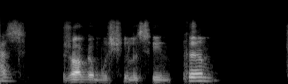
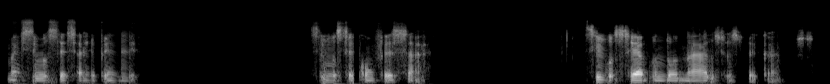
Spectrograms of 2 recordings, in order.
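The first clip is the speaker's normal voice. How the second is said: gentle sermon appeal; 4 semitones lower than usual. Acted. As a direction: lower your voice and plead gently. Pastor's soft appeal to congregation.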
